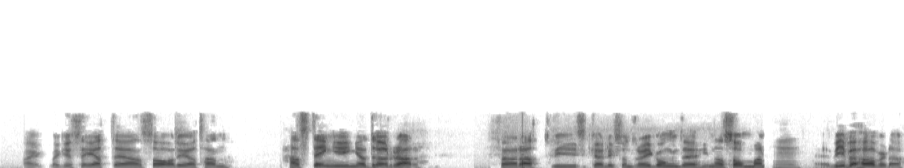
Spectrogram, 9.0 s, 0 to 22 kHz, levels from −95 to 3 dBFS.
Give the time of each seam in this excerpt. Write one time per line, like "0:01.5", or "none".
0:01.7
0:07.6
